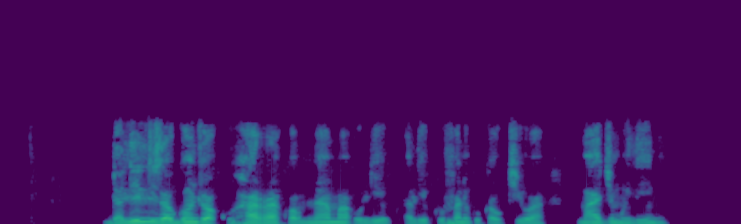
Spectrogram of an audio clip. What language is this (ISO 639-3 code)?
swa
